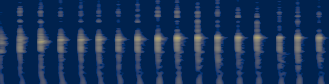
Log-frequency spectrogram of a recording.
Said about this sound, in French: Je sais pas si tu m'entends. On claque des dents. Ouais, je t'entends, je t'entends. On claque des dents.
